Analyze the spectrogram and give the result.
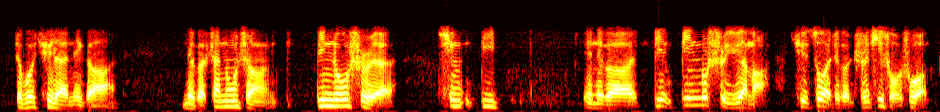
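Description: The speaker is a man. He talks at a moderate pace. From Shandong (Zibo). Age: 30s. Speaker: caller. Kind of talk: phone-in advice call. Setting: phone call.

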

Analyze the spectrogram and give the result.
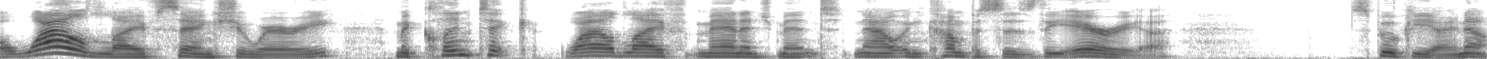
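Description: A normal speaking voice from a man, fairly high-pitched and fairly slow, with ordinary pitch variation on a very clean recording with a silent background. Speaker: co-host. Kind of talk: casual comedic podcast chat.

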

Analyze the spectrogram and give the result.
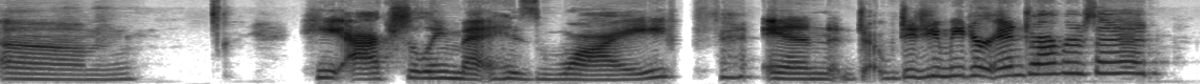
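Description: The recording is very clean, with a silent background. A woman with a Southern US accent talks at a fairly slow pace in a fairly high pitch with ordinary pitch variation. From Alabama. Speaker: video marketer and cooking YouTuber. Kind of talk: casual chat.

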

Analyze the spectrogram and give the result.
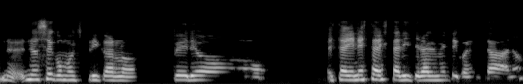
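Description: Heard dry and close with no echo, a woman speaks at a medium pitch and fairly quick pace in a monotone, flat intonation, with long, frequent pauses and big swings in loudness. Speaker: podcast co-host. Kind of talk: casual chat.

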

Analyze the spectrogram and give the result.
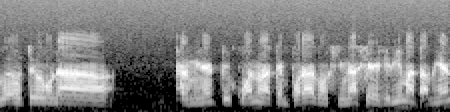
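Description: An Argentine accent at a moderate pace, with fairly even intonation and a dry, close sound with no echo. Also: man. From Argentina, Comodoro Rivadavia (Patagonia). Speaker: professional basketball player. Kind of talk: phone interview. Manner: halting, many repetitions.

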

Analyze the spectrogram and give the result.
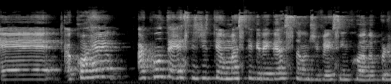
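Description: The speaker uses lively intonation at a moderate pace. Noticeable background noise is present. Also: woman. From Brazil, Campinas area (São Paulo interior). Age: 20s. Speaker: university student, podcast guest. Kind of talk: interview conversation.

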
